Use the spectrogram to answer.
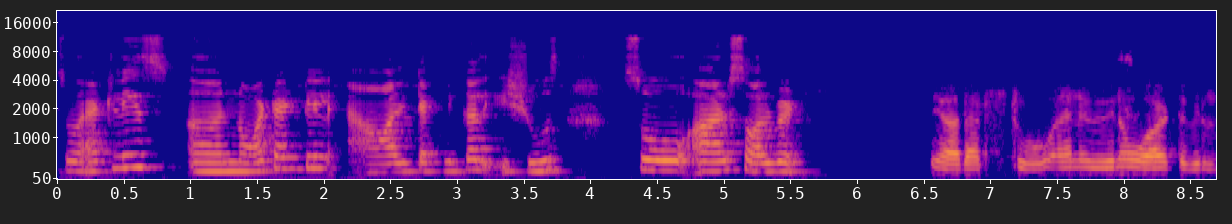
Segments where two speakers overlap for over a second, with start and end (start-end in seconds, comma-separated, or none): none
